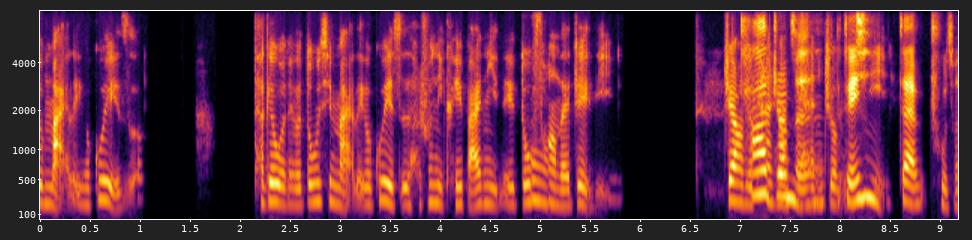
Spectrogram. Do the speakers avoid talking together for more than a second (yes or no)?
no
